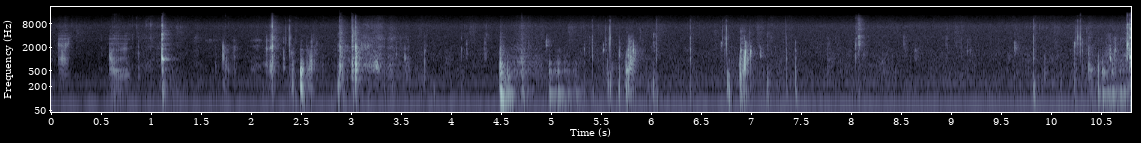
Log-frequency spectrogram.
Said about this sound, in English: I think I'm going to have another taste of this cashew nut milk and then I'm going to give my considered opinion. But sorry for the slurping noises it goes through. It's just because I'm drinking it from the carton.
